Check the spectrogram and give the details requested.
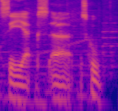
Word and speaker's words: CeX: And obviously CEX in England, we have a store called CEX. It's weird because it's pronounced sex, but yeah.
